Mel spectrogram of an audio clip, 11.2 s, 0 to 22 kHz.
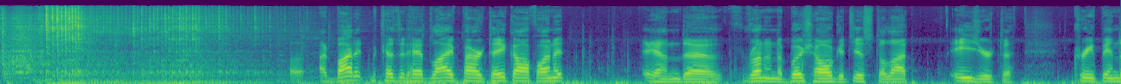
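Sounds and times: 
Farmall 350 tractor engine in Kansas starting and idling: 0.0s - 4.0s
speech: 3.0s - 5.8s, 6.4s - 11.2s.

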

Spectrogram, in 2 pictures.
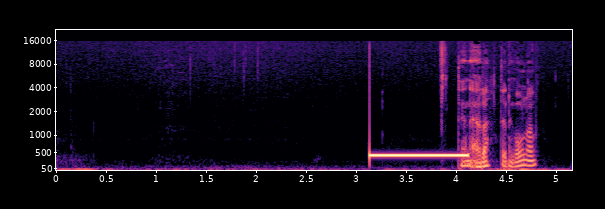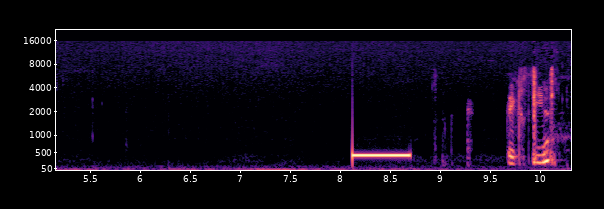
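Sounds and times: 
low hum: 0.0s - 10.3s
telephone ringback tone of outgoing call: 3.2s - 4.1s, 8.1s - 8.7s
speech: 4.1s - 4.9s, 9.7s - 10.3s.

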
